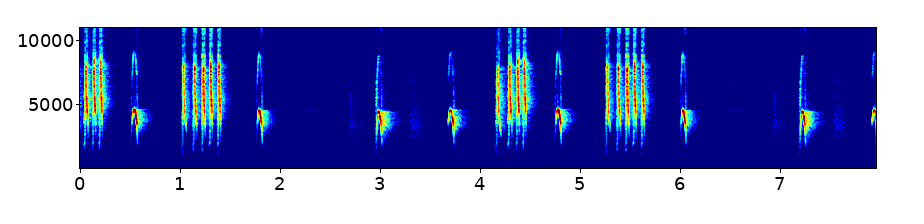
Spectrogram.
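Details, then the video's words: Energetic cucak cungkok bulbul song used for tutoring pet songbirds: repeated rapid grating four-note rattles, each followed by a clear downslurred chirp, with single chirps between, cycling throughout. "Cucak Cungkok Gacor Isian Sangar dan Tajam"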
